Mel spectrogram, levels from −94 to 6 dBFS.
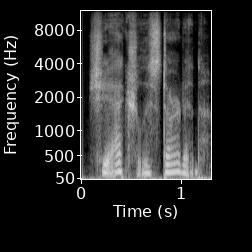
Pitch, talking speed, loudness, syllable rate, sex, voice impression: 155 Hz, 140 wpm, -16 LUFS, 5.0 syllables/s, male, masculine, adult-like, slightly raspy, slightly sincere, calm, friendly, slightly reassuring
